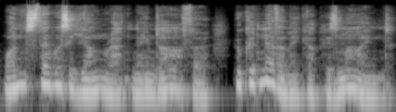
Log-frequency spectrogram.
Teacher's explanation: that's quite a lot of airflow and not that much voicing. · Term: breathy, loose sound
